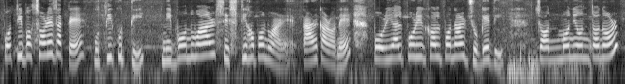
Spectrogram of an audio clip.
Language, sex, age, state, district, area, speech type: Assamese, female, 18-30, Assam, Jorhat, rural, spontaneous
